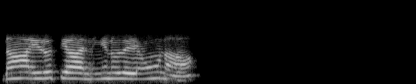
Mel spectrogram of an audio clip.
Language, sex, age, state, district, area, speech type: Dogri, female, 30-45, Jammu and Kashmir, Udhampur, rural, conversation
